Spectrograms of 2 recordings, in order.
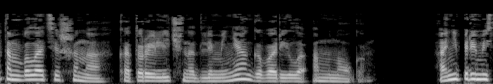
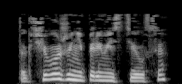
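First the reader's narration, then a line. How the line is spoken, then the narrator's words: Snort. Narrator (Russian): хмыкнул я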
